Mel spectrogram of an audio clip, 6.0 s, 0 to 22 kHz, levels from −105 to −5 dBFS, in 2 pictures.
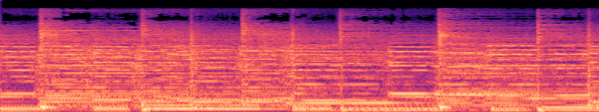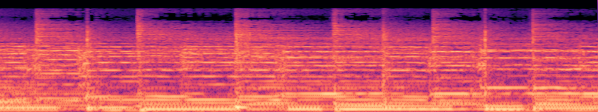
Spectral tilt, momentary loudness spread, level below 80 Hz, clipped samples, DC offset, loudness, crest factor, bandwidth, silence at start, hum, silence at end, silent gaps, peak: -4.5 dB/octave; 2 LU; -32 dBFS; under 0.1%; under 0.1%; -14 LUFS; 14 dB; 16 kHz; 0 s; none; 0 s; none; 0 dBFS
